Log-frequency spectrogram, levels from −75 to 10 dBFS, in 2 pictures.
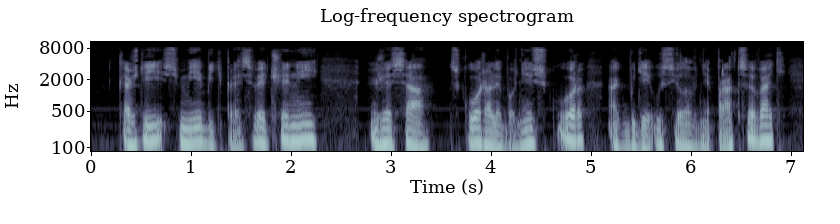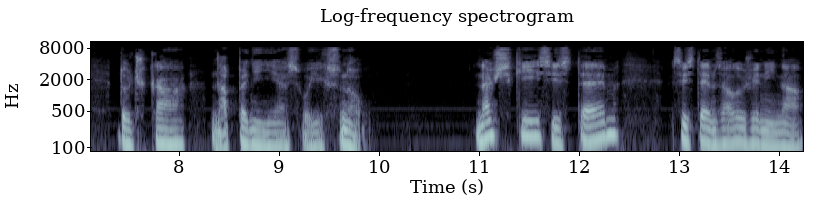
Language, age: Slovak, 60-79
